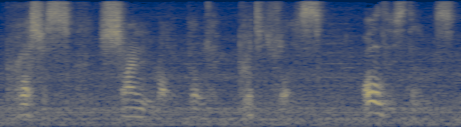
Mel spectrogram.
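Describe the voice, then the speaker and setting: A man voicing a greedy, fawning, treasure-obsessed creature in a game dub, muttering and hissing with a breathy voice. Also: fairly high pitch, expressive, unhurried. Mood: sly, resentful. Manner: hissing, muttering, repeats yes and precious. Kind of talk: amateur video game dub.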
